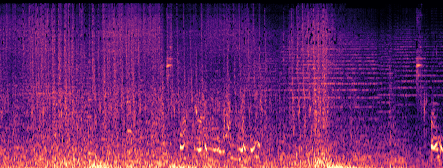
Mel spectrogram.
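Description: A ship's forward gun fires in the video game Space Crew, a sustained, loud, rapid stream of shots with background game effects, steady for the whole stretch.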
